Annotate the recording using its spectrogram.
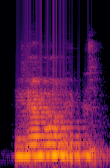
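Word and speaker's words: mnemonic: इसको क्या बोलते है मनेमोनिक क्या बोलते इसको ने मोनिक क्या बोलते है उसको नेमो निक अब य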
